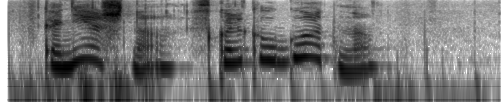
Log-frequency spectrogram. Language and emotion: Russian, positive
